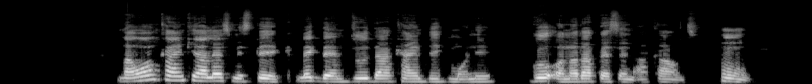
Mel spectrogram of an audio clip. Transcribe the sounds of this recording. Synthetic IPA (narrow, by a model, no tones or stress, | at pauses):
nawɔ̃nkãɪ̃nkɛalɛsmistekmek̚dɛ̃mdudat̚kʰãɪ̃nd̚biɡ̚mɔni | ɡoʔɔnɔdapɛsɔ̃nakãʊ̃nt | h̩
